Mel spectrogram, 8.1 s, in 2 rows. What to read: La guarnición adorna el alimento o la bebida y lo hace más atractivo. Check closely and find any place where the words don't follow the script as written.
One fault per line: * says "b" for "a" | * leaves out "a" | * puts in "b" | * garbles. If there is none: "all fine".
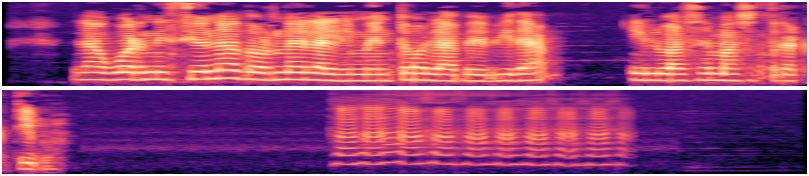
all fine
